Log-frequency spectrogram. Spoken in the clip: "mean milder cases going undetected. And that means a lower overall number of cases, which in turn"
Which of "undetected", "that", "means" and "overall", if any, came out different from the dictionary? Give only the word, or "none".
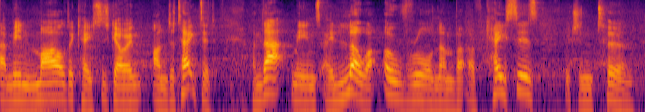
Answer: none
